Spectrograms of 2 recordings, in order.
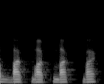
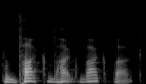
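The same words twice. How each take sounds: First: "buck, buck, buck" as a chicken cluck. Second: "Buck, buck" clucked, trailing off softer; fading cluck. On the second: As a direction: cluck "buck" and let it die away. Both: Shown as a demonstration. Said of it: "No, they go".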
